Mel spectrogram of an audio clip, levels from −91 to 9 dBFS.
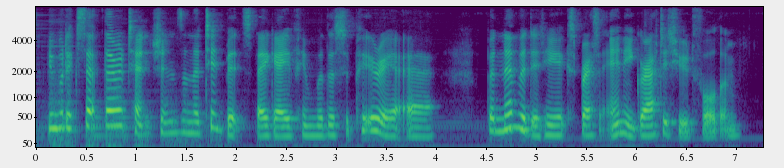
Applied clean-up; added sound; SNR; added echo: neural separator model SepFormer DNS4.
